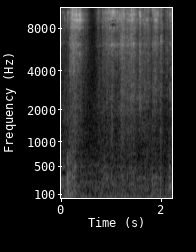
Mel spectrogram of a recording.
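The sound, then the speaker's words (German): Gold and silver coins from around the world clink and jingle as they are shaken from a small linen pouch, a bright metallic rattle of several overlapping clinks over about two seconds, with no voices. “Lauter Gold- und Silberstücke.”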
